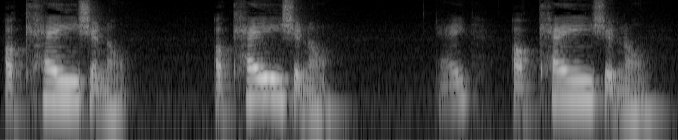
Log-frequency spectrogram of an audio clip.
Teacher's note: there are four circles four syllables emphasis is on the second syllable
